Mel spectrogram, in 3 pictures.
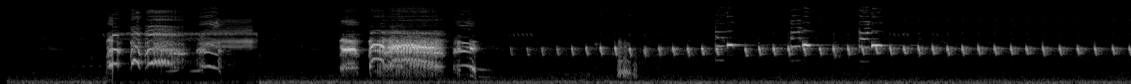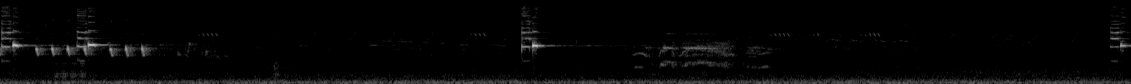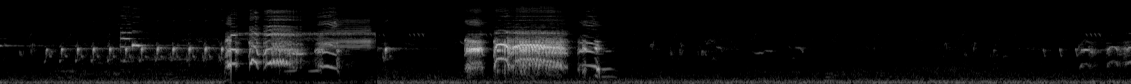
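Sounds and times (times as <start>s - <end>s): rooster crowing: 1.0s - 2.6s, 3.4s - 4.9s, 17.6s - 19.1s, 24.8s - 26.4s, 27.3s - 28.8s, 33.4s - 33.9s.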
